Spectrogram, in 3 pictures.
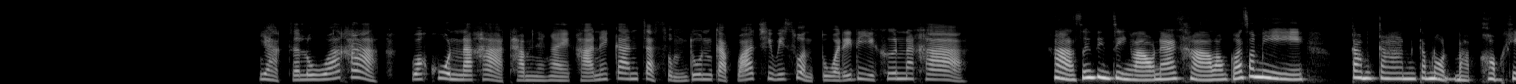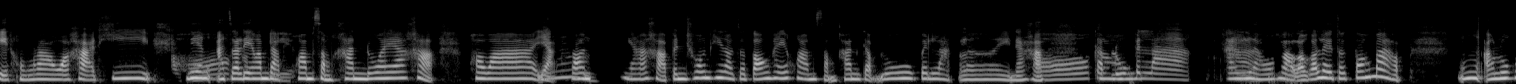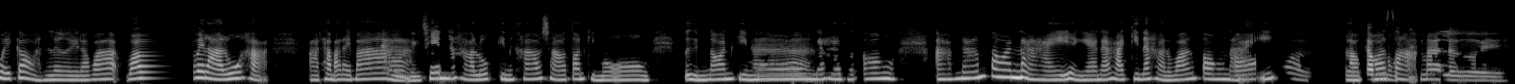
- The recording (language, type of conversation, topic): Thai, podcast, เราจะทำอย่างไรให้มีสมดุลระหว่างงานกับชีวิตส่วนตัวดีขึ้น?
- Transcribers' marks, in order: mechanical hum; distorted speech; "ใช่" said as "ใข้"; other background noise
